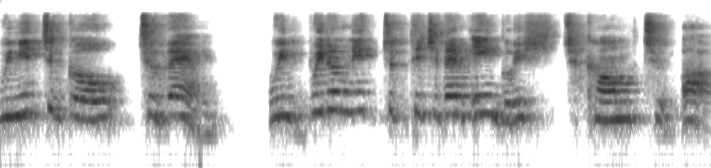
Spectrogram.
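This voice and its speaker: This woman's voice is high in pitch. She speaks with a Spanish accent. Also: fairly slow pace. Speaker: neuroscientist running outreach program. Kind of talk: interview conversation. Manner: animated.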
